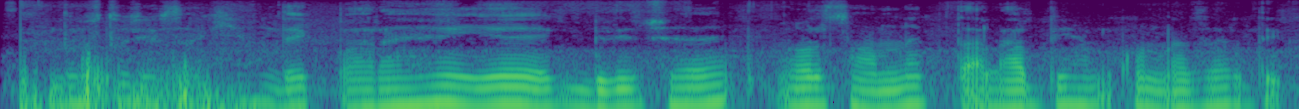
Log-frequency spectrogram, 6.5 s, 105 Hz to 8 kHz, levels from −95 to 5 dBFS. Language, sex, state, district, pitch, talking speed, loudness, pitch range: Hindi, male, Maharashtra, Nagpur, 120 Hz, 175 wpm, -27 LUFS, 115-130 Hz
